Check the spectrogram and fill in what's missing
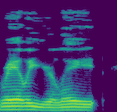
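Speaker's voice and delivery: put-on tearful crying speech. Retelling a reunion scene, the character crying: retelling a tearful line. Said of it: "they cry with each other".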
